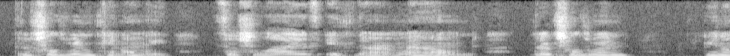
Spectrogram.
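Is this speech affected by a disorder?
Yes: cerebral palsy, triplegia.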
